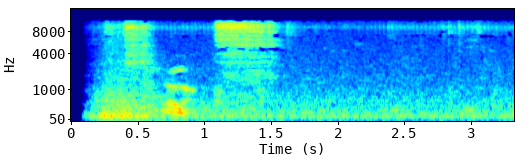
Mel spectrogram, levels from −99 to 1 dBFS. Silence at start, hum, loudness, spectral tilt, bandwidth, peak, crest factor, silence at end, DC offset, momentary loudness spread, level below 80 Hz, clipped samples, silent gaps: 0.1 s; none; -30 LUFS; -2.5 dB/octave; 11.5 kHz; -14 dBFS; 22 dB; 0 s; under 0.1%; 23 LU; -62 dBFS; under 0.1%; none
